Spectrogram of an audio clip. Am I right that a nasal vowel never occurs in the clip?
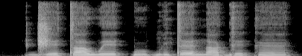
no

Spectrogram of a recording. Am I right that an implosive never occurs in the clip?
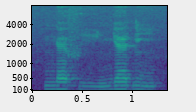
no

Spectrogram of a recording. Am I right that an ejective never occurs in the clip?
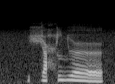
yes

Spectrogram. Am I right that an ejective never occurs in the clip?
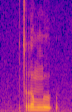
yes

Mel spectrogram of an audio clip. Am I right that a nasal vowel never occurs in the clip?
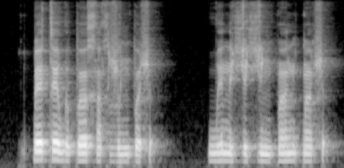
no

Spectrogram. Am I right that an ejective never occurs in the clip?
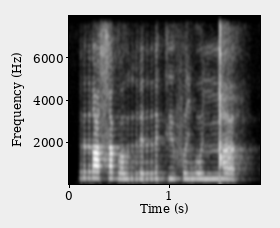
yes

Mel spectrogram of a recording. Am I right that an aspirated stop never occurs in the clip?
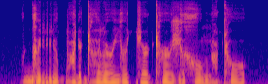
no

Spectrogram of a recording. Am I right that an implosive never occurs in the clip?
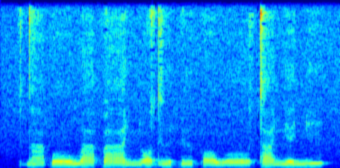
no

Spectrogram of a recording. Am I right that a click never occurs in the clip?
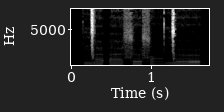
no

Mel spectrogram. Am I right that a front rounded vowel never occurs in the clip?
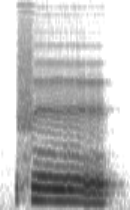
no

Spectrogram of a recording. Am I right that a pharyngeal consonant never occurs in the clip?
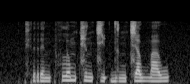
yes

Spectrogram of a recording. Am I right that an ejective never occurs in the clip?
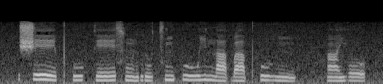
yes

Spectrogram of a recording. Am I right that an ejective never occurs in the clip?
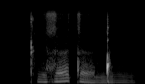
yes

